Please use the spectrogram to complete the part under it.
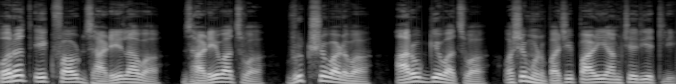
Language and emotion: Goan Konkani, neutral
